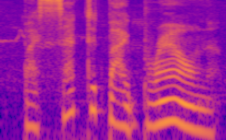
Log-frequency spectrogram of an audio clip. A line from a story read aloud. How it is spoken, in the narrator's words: Cynthia murmured beside Lisa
